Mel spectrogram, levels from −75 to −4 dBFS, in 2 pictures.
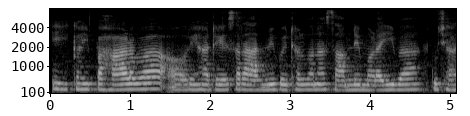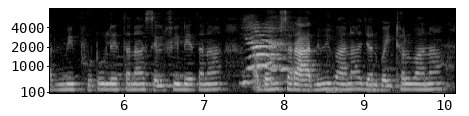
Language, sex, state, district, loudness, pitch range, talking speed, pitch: Bhojpuri, female, Uttar Pradesh, Gorakhpur, -30 LUFS, 180-195 Hz, 165 wpm, 185 Hz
